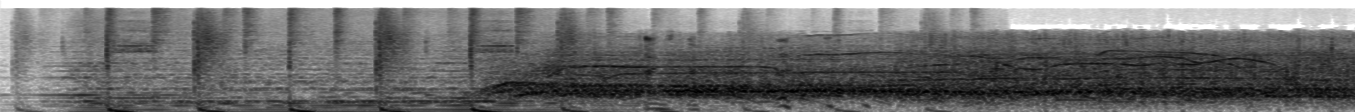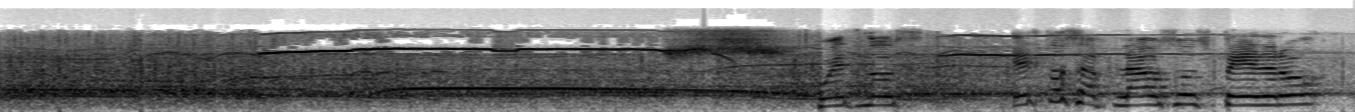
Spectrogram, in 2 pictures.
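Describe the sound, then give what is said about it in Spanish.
A few rhythmic thumps, then a loud, dense burst of crowd applause and cheering with whoops, played from the booth, rises and holds steadily for about ten seconds before breaking off. “Pues antes de contarles lo que pasó el fin de semana en Estados Unidos y en el mundo, quiero empezar con un aplauso que nos van a correr desde cabina,”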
